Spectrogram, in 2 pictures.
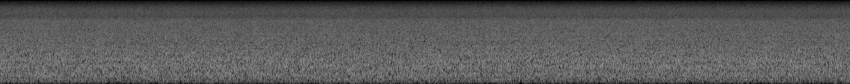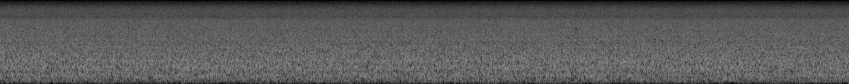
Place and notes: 撒固兒瀑布, Xiulin Township - waterfall
waterfall
Zoom H2n MS+XY +Sptial Audio
Hualien City, Hualien County, Taiwan, December 2016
